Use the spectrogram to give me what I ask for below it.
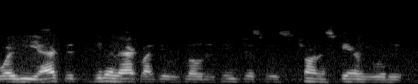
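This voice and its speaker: A man talking at a very fast pace. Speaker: livestreamer working on a car. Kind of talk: casual livestream chat. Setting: outdoors in backyard, live stream.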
